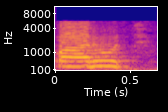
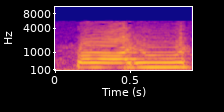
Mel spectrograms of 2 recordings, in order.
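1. يبدو المقطع الأول خفيفاً ورفيعاً. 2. يبدو المقطع الأول ثقيلاً ومليئاً.

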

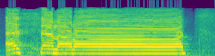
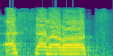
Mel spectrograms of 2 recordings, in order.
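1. يُمَدّ المد ست حركات. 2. يُمَدّ المد حركتين.

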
